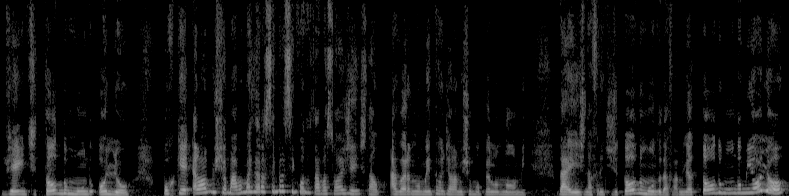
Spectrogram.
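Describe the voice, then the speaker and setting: Young woman, quick, slightly high voice, lively casual storyteller. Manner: animated, acts out quotes.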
